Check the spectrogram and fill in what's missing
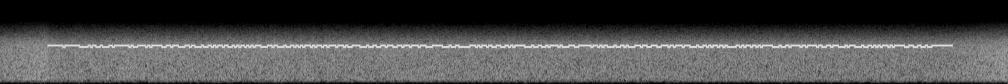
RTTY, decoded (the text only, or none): BXPN FRYN YFQB PPQM TFIX GZVJ ZWCQ FEFX KKPH YXIL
